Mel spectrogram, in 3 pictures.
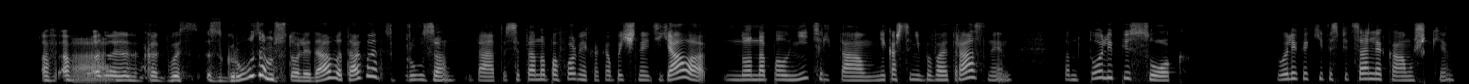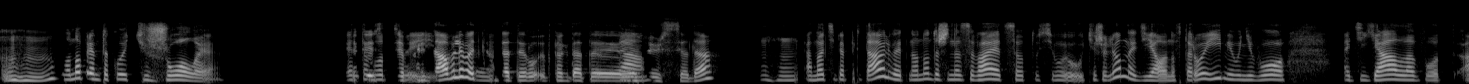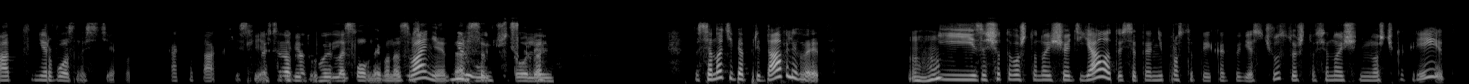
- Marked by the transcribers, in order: stressed: "тяжелое"; tapping
- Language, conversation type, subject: Russian, podcast, Что помогает тебе расслабиться после тяжёлого дня?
